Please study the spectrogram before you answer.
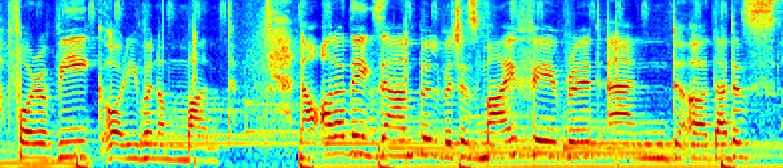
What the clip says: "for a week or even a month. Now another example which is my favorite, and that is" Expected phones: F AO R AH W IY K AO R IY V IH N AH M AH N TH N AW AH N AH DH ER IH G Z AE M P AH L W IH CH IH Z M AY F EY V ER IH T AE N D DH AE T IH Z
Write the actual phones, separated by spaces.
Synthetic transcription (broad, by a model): F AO R AH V IY K AO R IY V IH N AH M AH N T N AW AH L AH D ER IH G Z AE M P AH L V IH CH IH Z M AY F EY V ER IH T AE N D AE T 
